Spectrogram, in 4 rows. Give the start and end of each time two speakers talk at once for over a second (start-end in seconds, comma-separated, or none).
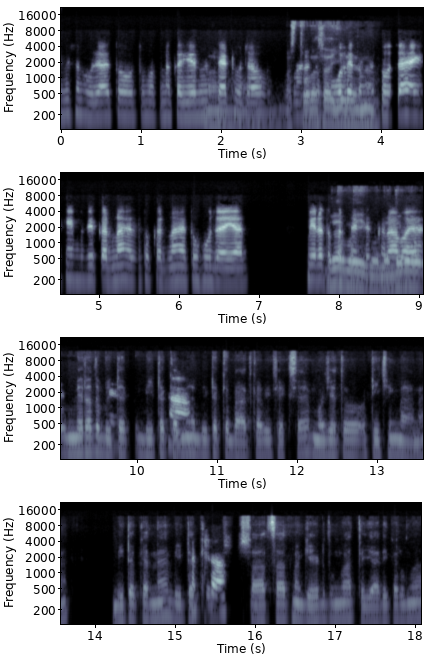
1.8-3.9, 7.8-9.8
